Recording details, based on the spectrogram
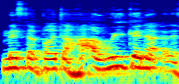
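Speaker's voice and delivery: thick, heavy Nigerian accent. Speaker imagines a new Snape addressing Mister Potter, thick Nigerian accent. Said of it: "a thick Nigerian accent".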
